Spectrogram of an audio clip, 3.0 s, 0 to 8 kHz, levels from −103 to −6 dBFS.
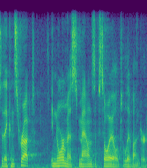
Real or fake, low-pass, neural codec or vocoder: fake; 7.2 kHz; codec, 24 kHz, 3.1 kbps, DualCodec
